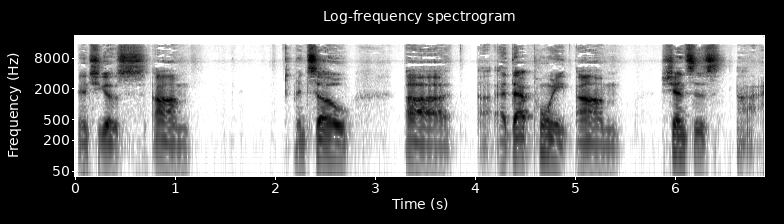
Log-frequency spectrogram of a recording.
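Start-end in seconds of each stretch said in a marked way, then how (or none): none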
